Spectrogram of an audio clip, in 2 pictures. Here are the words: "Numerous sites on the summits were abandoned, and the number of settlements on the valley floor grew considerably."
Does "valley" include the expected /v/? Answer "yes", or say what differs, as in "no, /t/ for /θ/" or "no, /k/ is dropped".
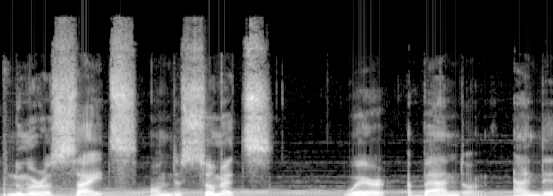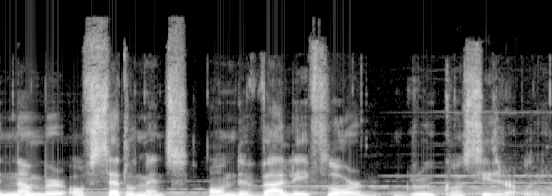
yes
